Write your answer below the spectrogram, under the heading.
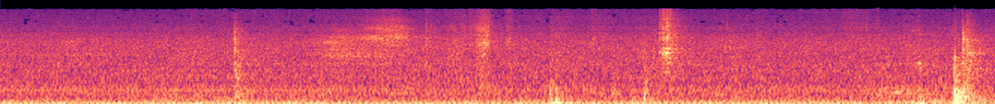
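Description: A riding mower's rear wheel being worked onto its axle by hand: scuffs and light knocks, then one sharp knock near the end, the loudest sound. A steady low hum runs underneath.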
